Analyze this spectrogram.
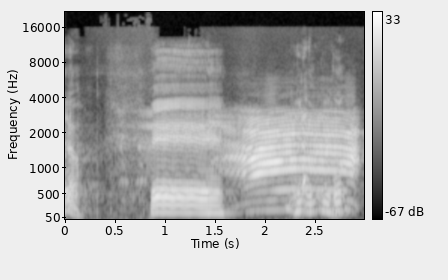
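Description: A Galician cow gives one long, loud, harmonic moo that holds for about two seconds, with its pitch shifting partway through.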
